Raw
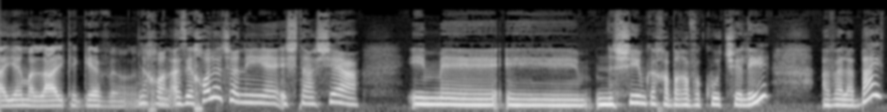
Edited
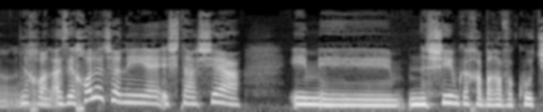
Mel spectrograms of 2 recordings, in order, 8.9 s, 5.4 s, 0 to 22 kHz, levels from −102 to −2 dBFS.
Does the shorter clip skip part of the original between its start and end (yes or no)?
yes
